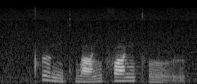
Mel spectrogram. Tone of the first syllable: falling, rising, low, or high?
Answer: falling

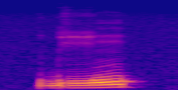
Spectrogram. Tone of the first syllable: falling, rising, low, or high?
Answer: rising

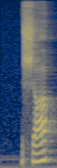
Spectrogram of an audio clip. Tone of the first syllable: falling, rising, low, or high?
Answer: rising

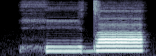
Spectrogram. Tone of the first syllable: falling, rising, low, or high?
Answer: low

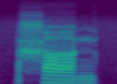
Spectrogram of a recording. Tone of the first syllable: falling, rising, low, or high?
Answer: low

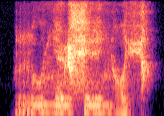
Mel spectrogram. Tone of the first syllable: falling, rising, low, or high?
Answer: high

